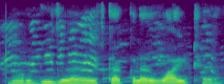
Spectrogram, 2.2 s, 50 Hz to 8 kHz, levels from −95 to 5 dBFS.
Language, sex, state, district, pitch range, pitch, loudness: Hindi, male, Bihar, Begusarai, 135-145 Hz, 140 Hz, -15 LUFS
